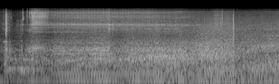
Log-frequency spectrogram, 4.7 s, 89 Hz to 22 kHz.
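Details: About 11,500 BTU window air conditioner, set to low or medium cool; steady compressor hum under even fan rush, no rattles, knocks or cycling: normal running.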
